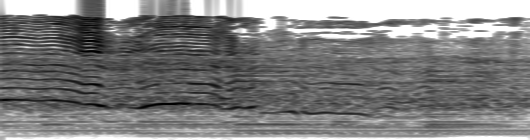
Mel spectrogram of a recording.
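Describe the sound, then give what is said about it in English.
A church audience erupts in loud, sustained shouting and whooping in praise to God, many voices overlapping in a dense roar, with high cries rising above the crowd noise. “Come on, Daddy's home. Give a fast love scream.”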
